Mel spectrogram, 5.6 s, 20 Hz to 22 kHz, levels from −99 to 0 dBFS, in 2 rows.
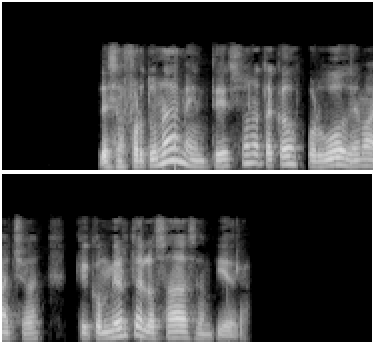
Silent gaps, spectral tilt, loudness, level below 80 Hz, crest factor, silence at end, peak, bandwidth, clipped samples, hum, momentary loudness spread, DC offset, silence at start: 3.25-3.33 s; -5.5 dB/octave; -22 LUFS; -60 dBFS; 20 dB; 0.95 s; -4 dBFS; 8 kHz; under 0.1%; none; 10 LU; under 0.1%; 0.75 s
